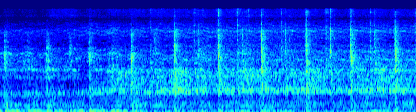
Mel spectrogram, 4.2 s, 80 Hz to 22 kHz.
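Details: 1998 Dodge Intrepid 2.7, sat nine years and was using oil: slow, uneven cranking at about two beats per second with no catch or pickup. It turns over but never fires; owner suspects a broken timing belt or chain. Cranks but won't start.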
